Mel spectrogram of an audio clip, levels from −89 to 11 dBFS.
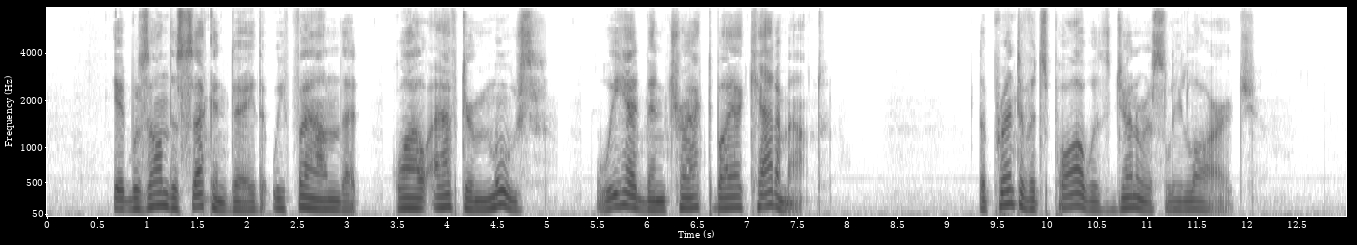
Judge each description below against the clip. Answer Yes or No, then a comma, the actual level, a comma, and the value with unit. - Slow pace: Yes, slow, 130 wpm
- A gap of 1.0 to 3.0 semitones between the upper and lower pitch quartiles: No, average, 4.6 semitones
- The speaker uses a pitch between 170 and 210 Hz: No, low, 135 Hz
